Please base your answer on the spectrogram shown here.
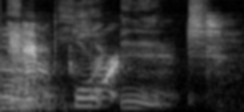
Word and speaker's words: important: important important important starts with an a sound then m in and then you definitely want to pay attention to the word here poor and there isn't really a t It's a glottle stop and then she releases the T. It's not a L T when she pronounces it. It's just important important important important.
